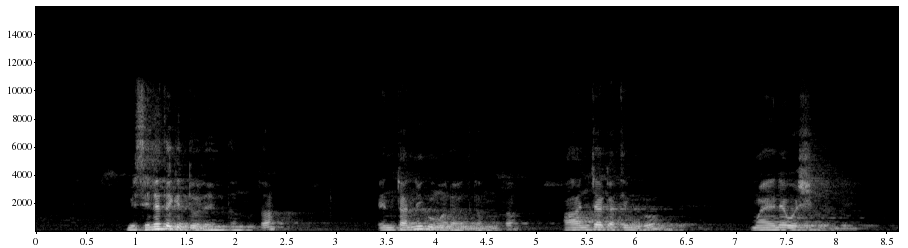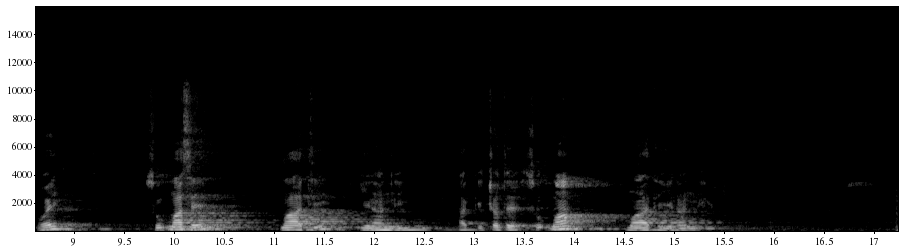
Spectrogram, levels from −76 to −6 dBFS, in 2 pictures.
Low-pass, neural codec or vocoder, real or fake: 10.8 kHz; none; real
